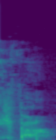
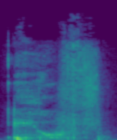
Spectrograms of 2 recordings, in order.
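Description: First: The name is said in its Irish way. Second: The name is read out following its spelling. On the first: The speaker calls it right. "But it's Aoife and it's lovely" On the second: The speaker calls it wrong. "That looks like Aoife"

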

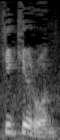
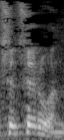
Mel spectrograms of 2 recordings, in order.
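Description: First: The name begins with a k sound. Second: The name begins with a ts sound. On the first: This is how a strict Latinist reads it. "Если вы будете такого упорного латиниста слушать, он будет говорить Кикерон" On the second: This is the usual reading. "Обычно мы читаем Цицерон"

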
